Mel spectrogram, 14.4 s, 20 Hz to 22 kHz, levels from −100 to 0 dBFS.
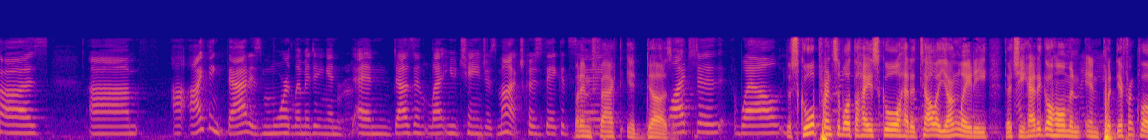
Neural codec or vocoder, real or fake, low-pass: none; real; 7.2 kHz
